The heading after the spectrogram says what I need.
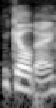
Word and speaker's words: Guilday: Oh, pronounce it Guilday.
